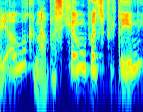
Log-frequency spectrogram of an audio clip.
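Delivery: fast, high complaining whine; menyalahkan. Pretend. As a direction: accuse God in a rush. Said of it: "kita menyalahkan Allah". (hamba yang protes kepada Allah, cepat dan tinggi)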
